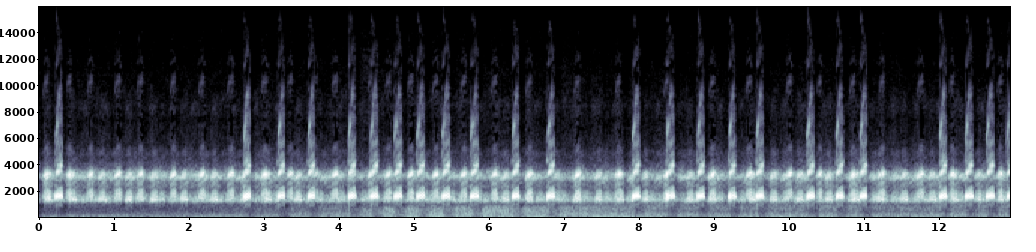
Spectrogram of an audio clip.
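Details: Courting frogs fill a water-flooded rice paddy on a May night in a residential area; a thick chorus of rapid, overlapping croaking pulses runs continuously, with a faint low rumble beneath.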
